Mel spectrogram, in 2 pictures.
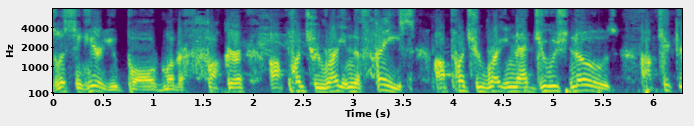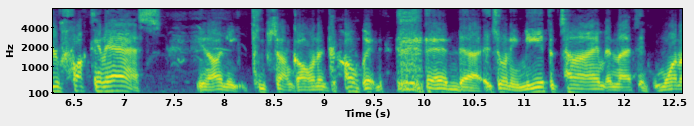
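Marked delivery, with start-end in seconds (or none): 0.0-7.4 put-on drunk threats. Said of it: "And he says".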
